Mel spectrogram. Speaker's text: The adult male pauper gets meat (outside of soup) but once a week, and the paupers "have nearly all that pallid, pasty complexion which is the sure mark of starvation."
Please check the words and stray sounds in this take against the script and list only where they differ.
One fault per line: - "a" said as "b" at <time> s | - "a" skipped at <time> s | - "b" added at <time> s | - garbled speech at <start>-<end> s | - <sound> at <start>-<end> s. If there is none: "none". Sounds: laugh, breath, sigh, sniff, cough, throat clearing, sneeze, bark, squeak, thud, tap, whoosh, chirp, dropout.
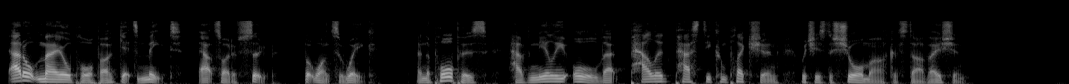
- "The" skipped at 0.1 s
